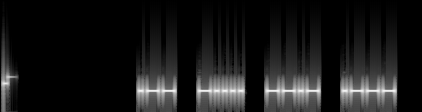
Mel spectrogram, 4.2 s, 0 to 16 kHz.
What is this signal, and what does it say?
Morse code, heard as a keyed tone, about 29 wpm, spaced as for 21 wpm, 700 Hz. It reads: W6QJ
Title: USA Call Signs - 4 Characters - 2x Character Spacing - 30wpm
